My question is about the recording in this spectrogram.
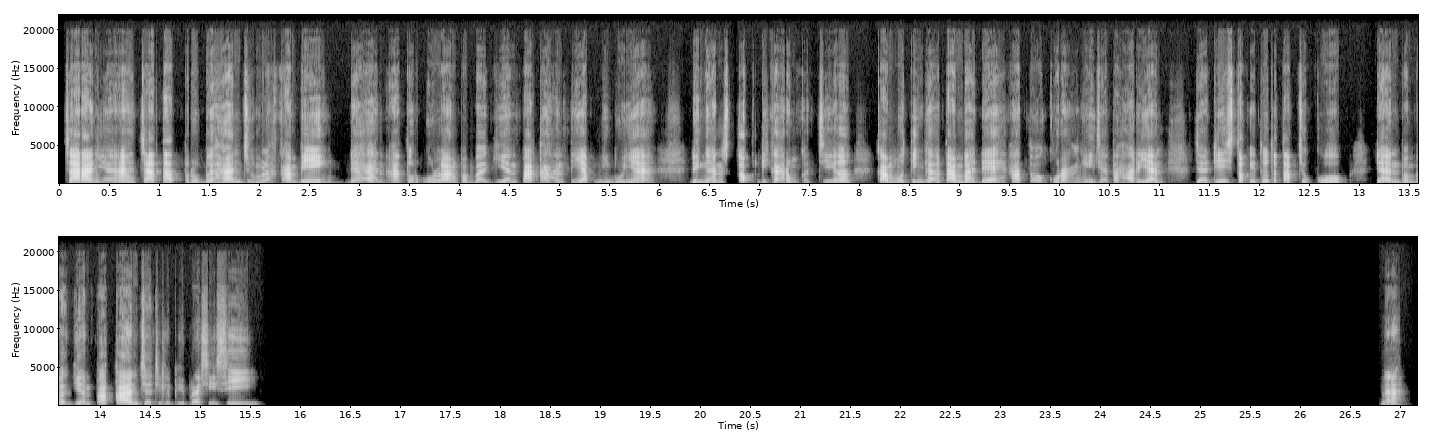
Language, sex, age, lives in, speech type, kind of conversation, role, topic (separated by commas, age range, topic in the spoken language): Indonesian, male, 25-29, Indonesia, read, expert-assistant, expert, Saat menghadapi keterbatasan waktu dan dana, bagaimana cara menentukan prioritas dalam mengurus hewan ternak sehari-hari?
